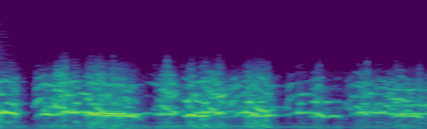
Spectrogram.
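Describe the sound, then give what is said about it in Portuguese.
Several dogs at a mansion howl together in long, wavering, overlapping cries, fairly loud, with brief dips between howls and no talking over them, as the maid opens the gate to feed them. “E na hora de sempre, a empregada da mansão abriu o portão para dar comida pros cachorros.”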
